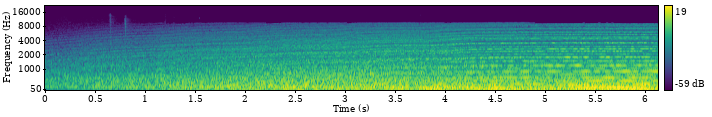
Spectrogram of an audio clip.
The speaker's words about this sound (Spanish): Atención, señoras y señores, abróchense los cinturones, aterrizaje forzoso.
